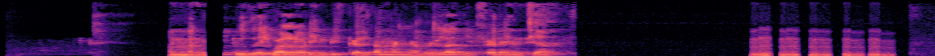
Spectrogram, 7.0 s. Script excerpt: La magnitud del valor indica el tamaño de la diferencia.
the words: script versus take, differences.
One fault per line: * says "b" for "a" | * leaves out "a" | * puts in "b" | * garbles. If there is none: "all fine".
all fine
